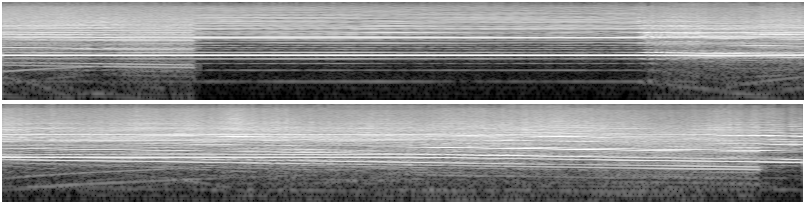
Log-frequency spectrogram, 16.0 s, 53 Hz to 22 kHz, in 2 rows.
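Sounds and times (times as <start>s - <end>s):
sliding siren tones: 0.0s - 16.0s
held chord of tones: 6.4s - 15.7s.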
